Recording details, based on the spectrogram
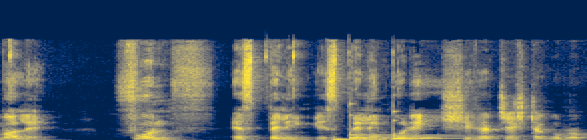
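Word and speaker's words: fünf: এটা আমরা ডয়েচে এটাকে কি ফুনফ। বলবো? ফুনফ। ফুনফ। এফ U umlaut and এফ, এটাকে কি বলে? ফুনফ।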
